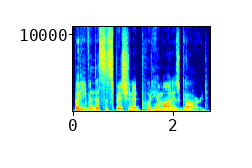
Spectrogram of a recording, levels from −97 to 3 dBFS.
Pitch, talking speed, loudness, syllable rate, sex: 125 Hz, 220 wpm, -21 LUFS, 4.9 syllables/s, male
